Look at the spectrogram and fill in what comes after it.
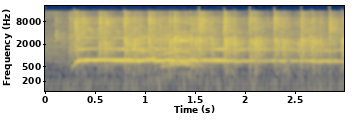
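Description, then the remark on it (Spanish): Audience applause: a dense run of sharp, loud claps, with a steady high-pitched whistle held through most of it and a brief whoop rising over the clapping. “¿Y habéis notado, por favor, al otro lado del auricular, la calidad de estos aplausos, por favor?”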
